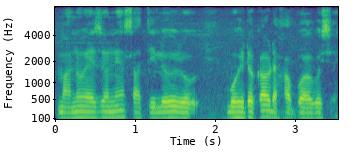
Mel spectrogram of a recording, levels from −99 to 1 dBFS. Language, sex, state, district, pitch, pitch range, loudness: Assamese, male, Assam, Sonitpur, 110 Hz, 105-110 Hz, -17 LUFS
